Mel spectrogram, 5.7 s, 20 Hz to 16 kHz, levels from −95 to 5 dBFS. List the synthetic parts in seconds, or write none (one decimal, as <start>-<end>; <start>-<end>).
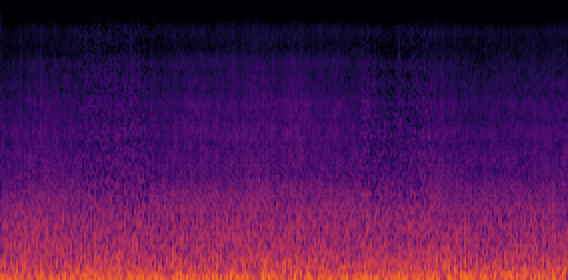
0.0-0.8; 1.5-3.6; 4.3-5.7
